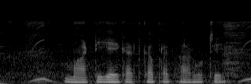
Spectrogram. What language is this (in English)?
Chhattisgarhi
